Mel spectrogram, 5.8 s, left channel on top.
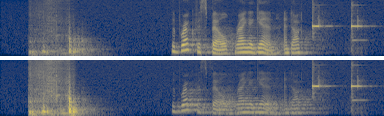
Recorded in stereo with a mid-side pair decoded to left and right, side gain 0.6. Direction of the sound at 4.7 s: Straight ahead.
